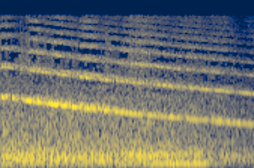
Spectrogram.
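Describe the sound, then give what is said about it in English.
A loud ambulance siren wails at an accident scene in Britain, its tone sliding steadily downward as it passes, with a low rumble of traffic beneath and no voices. “From the ambulance to the hospital ward, the British taxpayer picks up the bills”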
